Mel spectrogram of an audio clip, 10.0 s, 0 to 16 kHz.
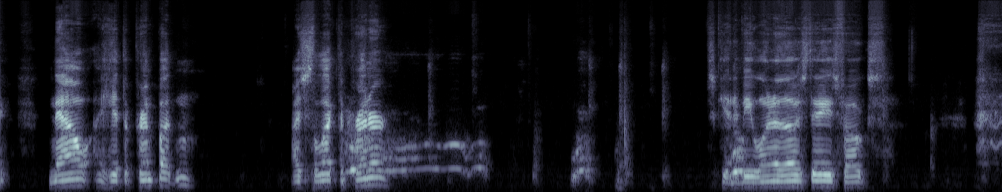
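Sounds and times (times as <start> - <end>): dog barking faintly: 3.4 - 4.9, 5.7 - 6.1, 7.2 - 7.7.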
